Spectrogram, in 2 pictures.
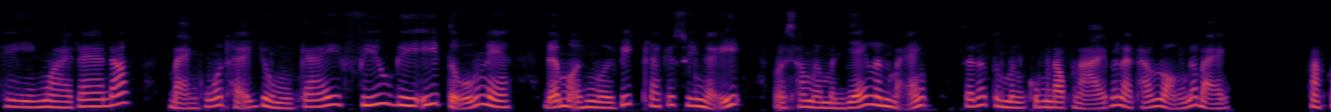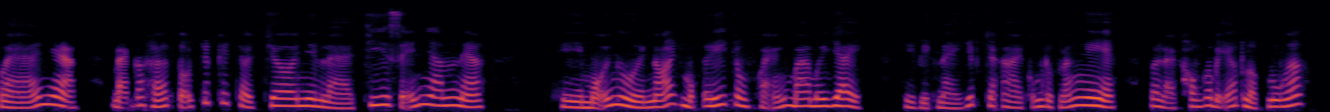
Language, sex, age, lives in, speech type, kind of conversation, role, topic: Vietnamese, female, 20-24, Vietnam, read, expert-assistant, expert, Làm thế nào để nhận biết và tránh bị ảnh hưởng bởi đám đông khi ra quyết định?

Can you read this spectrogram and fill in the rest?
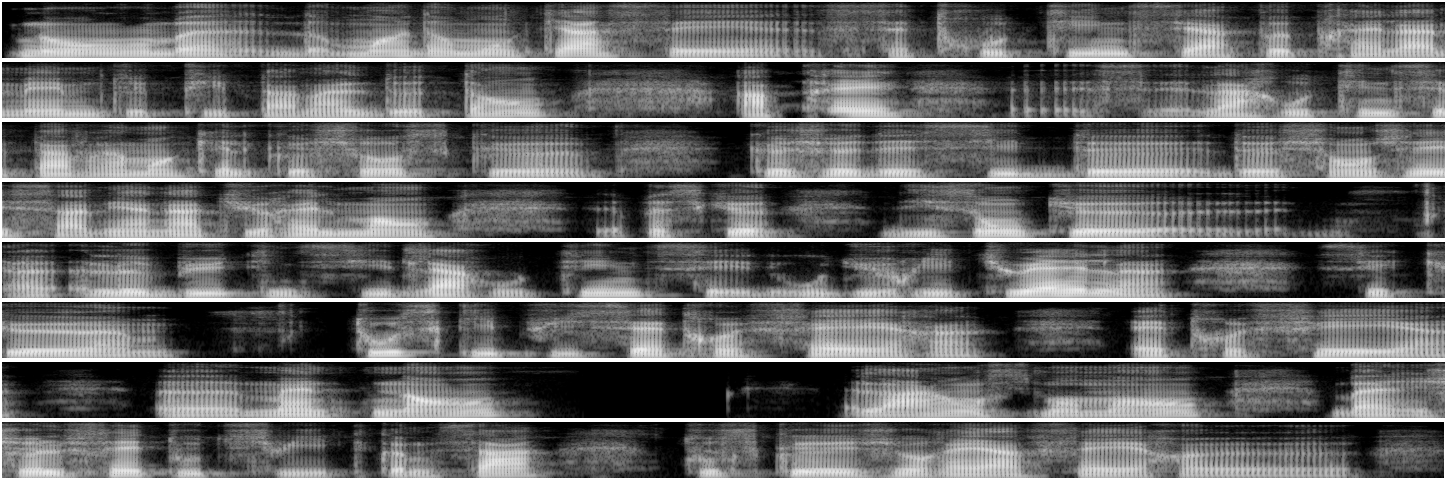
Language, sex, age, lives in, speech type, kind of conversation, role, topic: French, male, 55-59, Portugal, conversation, unstructured, none, Quel est ton rituel du matin préféré pour bien commencer la journée ?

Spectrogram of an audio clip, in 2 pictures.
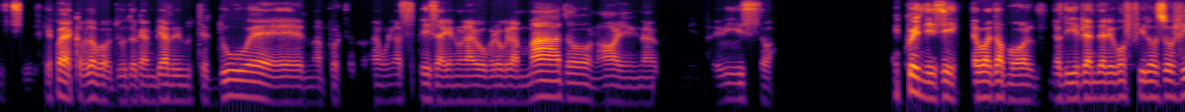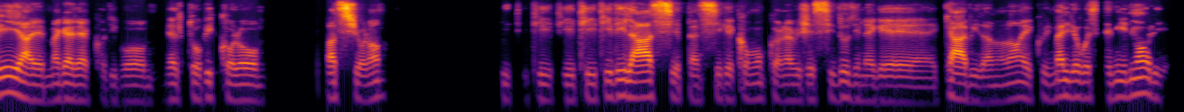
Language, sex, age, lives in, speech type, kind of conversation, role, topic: Italian, male, 60-64, United States, conversation, unstructured, none, Quali sono i piccoli piaceri della tua giornata?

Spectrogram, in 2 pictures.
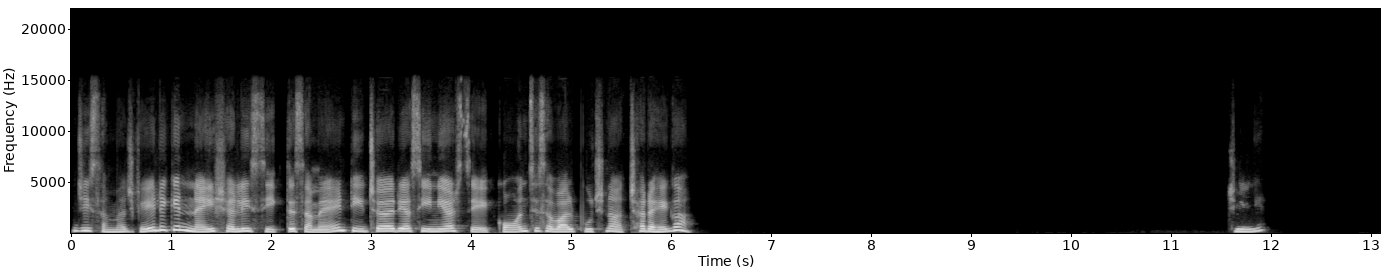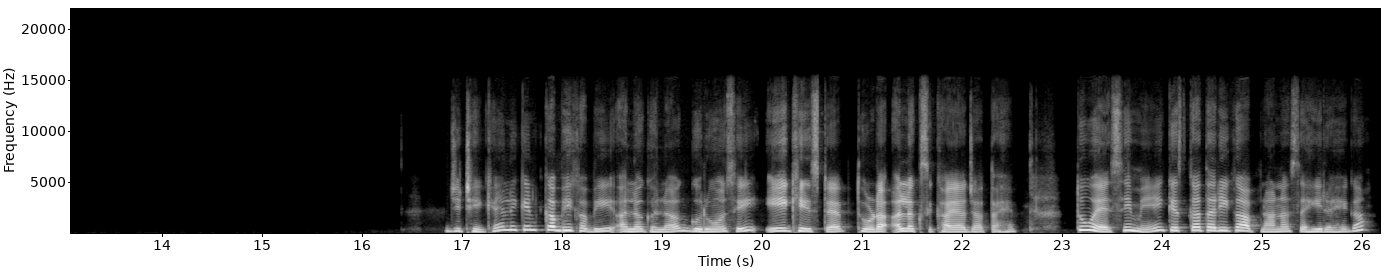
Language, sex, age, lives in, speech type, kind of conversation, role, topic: Hindi, female, 20-24, India, read, expert-assistant, asker, अगर मुझे नाटक या नृत्य की कोई नई शैली जाननी है, तो मैं भरोसेमंद जानकारी कैसे ढूँढूँ?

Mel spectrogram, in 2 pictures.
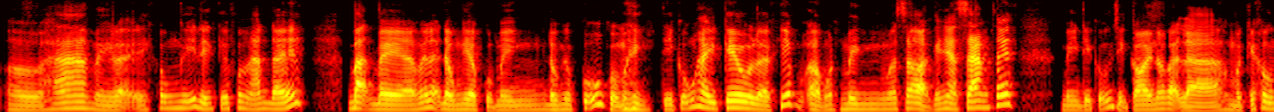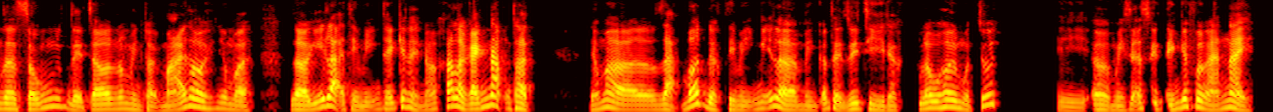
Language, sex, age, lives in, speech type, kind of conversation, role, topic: Vietnamese, male, 20-24, Vietnam, conversation, advice, user, Làm thế nào để điều chỉnh chi tiêu và kế hoạch tương lai khi tài chính đột ngột thay đổi?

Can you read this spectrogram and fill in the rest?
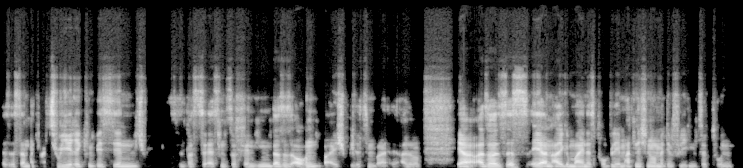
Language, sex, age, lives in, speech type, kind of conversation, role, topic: German, male, 35-39, Germany, conversation, advice, user, Was kann ich tun, wenn ich mir Sorgen um die körperliche und geistige Gesundheit meiner alten Eltern mache?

